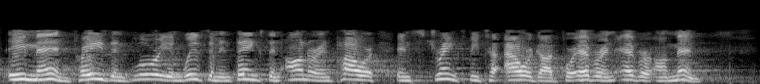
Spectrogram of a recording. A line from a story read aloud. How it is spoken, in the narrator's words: all the angels ... shouting as well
